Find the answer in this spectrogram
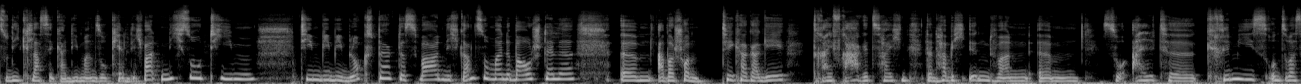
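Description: Female interview guest, slightly low voice, thoughtful colloquial explainer, casual radio chat. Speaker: interview guest, voice actress and streamer.

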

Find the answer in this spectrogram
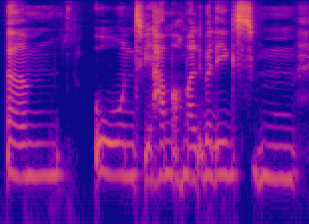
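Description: A woman with a slightly husky voice, chatting casually as an interview guest. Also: lowish voice, monotone, measured pace, darkish tone. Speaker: interview guest, audiobook narrator and speaker. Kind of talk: casual chat.

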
